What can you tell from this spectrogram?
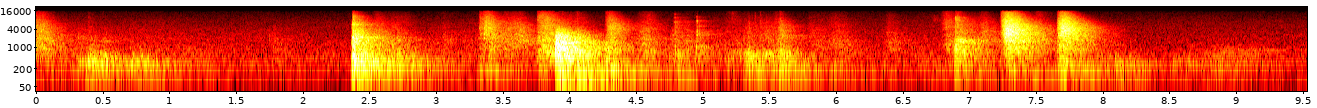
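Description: Sharp knocks and clacks of hard objects being handled and set down on a hard surface, a few seconds apart: the loudest about four seconds in, and two close together near the end.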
